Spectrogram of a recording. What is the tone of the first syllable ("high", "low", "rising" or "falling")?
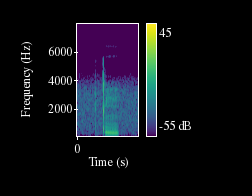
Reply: low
